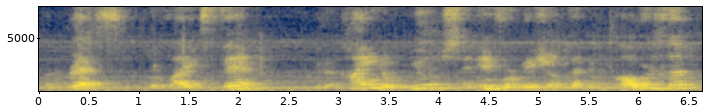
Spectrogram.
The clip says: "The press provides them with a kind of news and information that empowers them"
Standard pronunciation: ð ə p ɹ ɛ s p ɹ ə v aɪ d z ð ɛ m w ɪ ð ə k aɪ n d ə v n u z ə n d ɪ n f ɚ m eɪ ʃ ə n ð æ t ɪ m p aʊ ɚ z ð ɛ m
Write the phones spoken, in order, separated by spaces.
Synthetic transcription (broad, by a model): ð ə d ɹ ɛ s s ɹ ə p aɪ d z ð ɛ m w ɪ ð ə k aɪ n d ə v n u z ə n d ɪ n f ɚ m eɪ ʃ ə n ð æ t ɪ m p aʊ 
